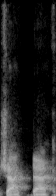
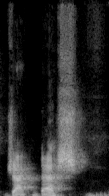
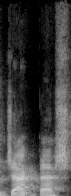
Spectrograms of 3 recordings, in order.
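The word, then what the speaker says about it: Jack Bech: Higgins and Jack uh I was always saying pronouncing it Jack Beck but it's Jack bash yeah b b okay so Jack bash I think is like seems to be the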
